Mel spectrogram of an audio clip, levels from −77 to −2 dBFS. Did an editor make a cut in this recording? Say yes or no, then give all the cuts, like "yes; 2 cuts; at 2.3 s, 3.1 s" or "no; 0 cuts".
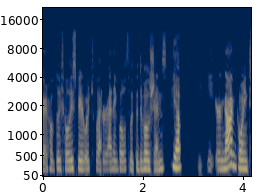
yes; 2 cuts; at 1.2 s, 1.7 s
